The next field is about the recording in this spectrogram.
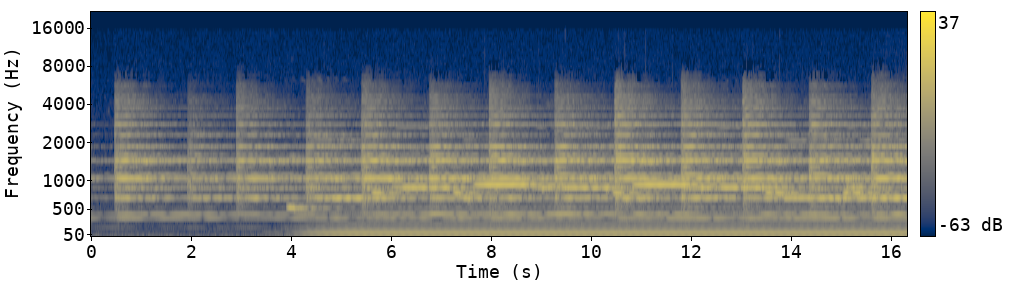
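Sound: big bell ringing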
